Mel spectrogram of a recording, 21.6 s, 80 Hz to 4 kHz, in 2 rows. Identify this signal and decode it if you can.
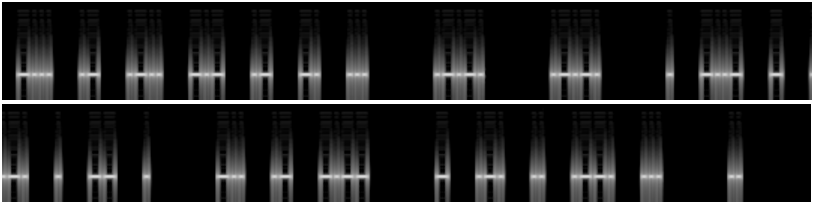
Morse code, heard as a keyed tone, about 25 wpm, spaced as for 15 wpm, 550 Hz. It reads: BALKANS <AR> <AR> EXTREME DAY TRIPS I
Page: news headlines in morse code at 15 wpm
